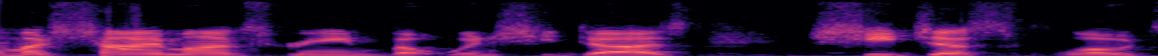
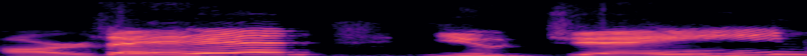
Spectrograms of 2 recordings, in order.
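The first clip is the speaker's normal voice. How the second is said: put-on swooping, swingy California accent; 4 semitones higher than usual. Describing a favorite Tarzan actor's way of talking, as Lex Barker's California accent. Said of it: "he sort of has like a California accent".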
